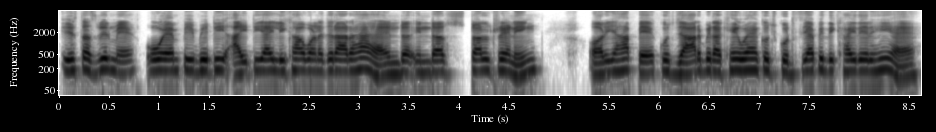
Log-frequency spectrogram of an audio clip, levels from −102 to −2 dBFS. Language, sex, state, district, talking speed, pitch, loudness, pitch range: Hindi, male, Jharkhand, Garhwa, 215 wpm, 175 Hz, -12 LUFS, 160-180 Hz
